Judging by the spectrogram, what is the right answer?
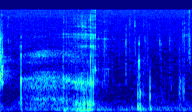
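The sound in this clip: Tea sipped from a cup: a soft slurp, then a few small clicks and swallowing noises, all quiet and with no talking.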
